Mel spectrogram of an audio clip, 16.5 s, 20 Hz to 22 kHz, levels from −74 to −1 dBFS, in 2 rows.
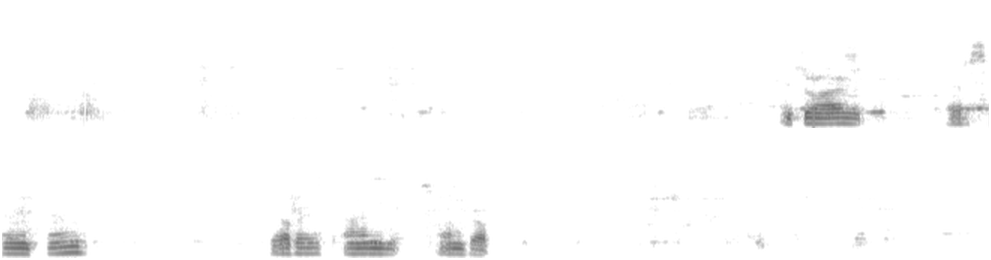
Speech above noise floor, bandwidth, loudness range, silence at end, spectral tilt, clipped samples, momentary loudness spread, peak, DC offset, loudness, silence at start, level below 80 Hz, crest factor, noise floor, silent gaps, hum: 44 dB; 7.2 kHz; 8 LU; 1.05 s; -6.5 dB/octave; under 0.1%; 25 LU; -24 dBFS; under 0.1%; -41 LUFS; 0.2 s; -86 dBFS; 22 dB; -85 dBFS; none; none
